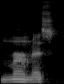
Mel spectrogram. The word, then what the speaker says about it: Mermis: His name is a it's a very strange looking last name, but it is pronounced Mermis. I've cross referenced this like five times.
